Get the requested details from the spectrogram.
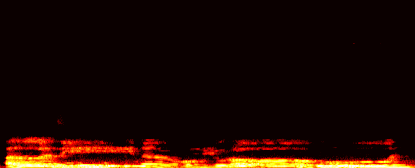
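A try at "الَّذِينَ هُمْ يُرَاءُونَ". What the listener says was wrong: Coba zalnya agak maju sedikit untuk betul-betul dia za. Alladzina. Jadi tercampur dengan za. Maka sedikit majukan lagi ri. Alladzina. Za.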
